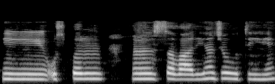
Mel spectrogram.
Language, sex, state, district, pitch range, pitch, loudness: Hindi, female, Uttar Pradesh, Muzaffarnagar, 240-255 Hz, 250 Hz, -14 LUFS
